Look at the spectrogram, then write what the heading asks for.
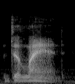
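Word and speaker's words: DeLand: Orange City how do you say that that's pronounced Dand stay safe covering the severe weather all right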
